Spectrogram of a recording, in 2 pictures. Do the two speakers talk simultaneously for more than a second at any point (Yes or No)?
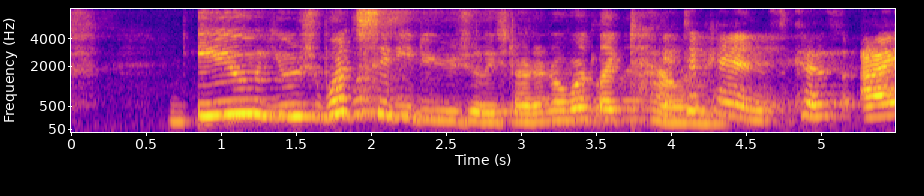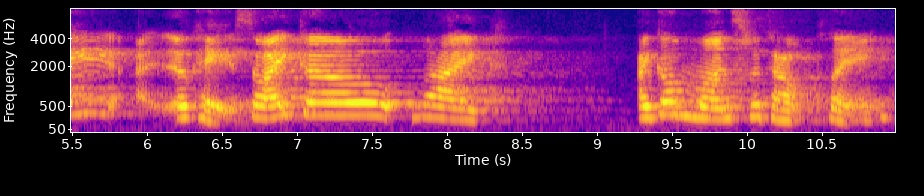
No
